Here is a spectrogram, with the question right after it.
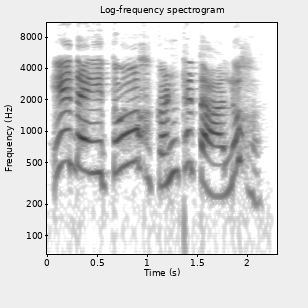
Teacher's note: अर्थात ए और ऐ का उच्चारण होता है कंठ और तालु से।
